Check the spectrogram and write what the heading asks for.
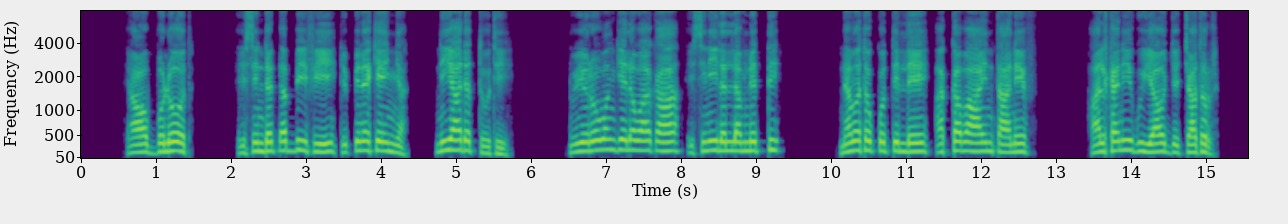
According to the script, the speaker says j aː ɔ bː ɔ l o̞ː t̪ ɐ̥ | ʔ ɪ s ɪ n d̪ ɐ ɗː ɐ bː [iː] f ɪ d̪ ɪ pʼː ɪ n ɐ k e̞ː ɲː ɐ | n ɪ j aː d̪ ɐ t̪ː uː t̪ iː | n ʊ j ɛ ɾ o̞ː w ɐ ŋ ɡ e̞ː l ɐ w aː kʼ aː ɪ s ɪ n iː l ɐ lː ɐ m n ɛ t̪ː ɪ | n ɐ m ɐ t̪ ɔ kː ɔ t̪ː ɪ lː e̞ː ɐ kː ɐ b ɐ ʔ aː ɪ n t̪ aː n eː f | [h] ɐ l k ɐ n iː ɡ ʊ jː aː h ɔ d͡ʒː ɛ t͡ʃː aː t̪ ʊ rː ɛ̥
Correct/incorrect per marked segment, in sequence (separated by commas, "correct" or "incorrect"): correct, correct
